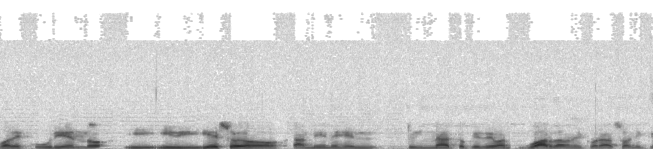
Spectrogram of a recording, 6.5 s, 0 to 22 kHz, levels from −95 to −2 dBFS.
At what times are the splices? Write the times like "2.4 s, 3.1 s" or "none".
1.1 s, 2.0 s, 2.9 s, 4.1 s, 5.1 s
